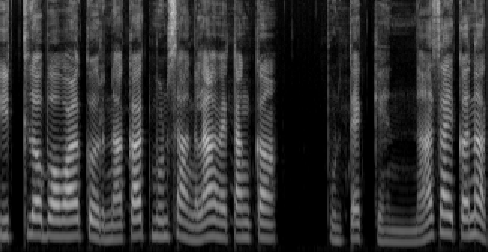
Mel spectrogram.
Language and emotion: Goan Konkani, sad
